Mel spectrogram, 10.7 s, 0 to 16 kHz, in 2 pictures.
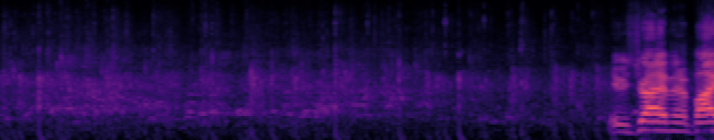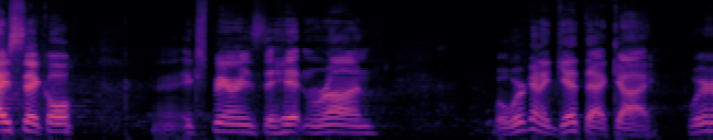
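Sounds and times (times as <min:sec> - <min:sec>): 
audience at a worship service applauding: 0:00.0 - 0:05.5
speech: 0:04.6 - 0:06.0, 0:06.8 - 0:08.3, 0:09.1 - 0:10.6.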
